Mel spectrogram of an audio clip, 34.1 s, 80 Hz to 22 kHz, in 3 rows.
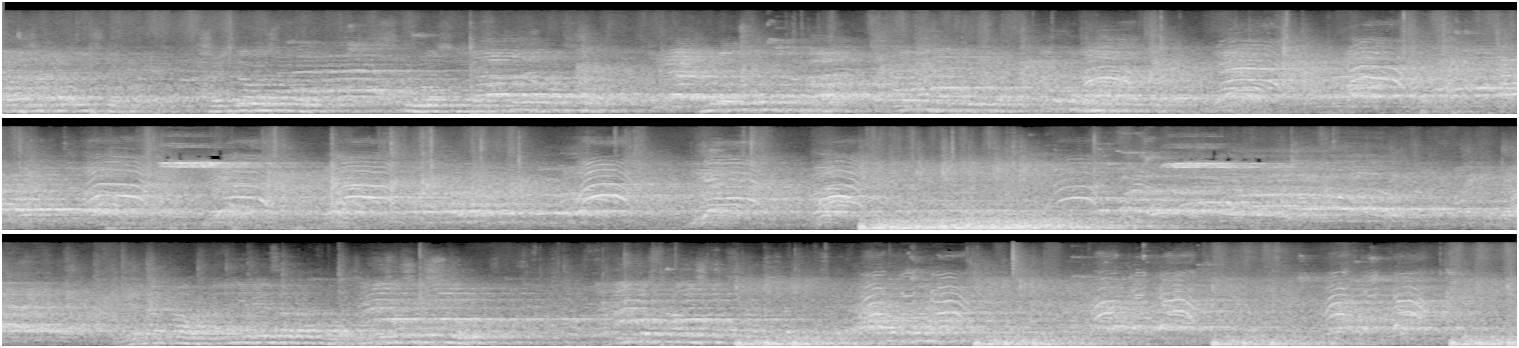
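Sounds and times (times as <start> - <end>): murmur of voices: 0.0 - 34.0
shoes squeaking on hardwood floor: 12.2 - 13.3
referee's whistle: 12.5 - 13.3, 19.6 - 21.1.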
